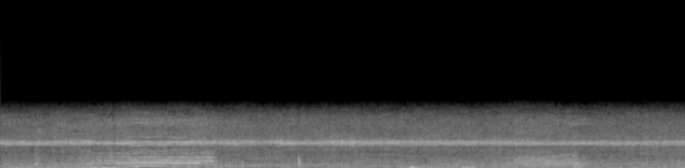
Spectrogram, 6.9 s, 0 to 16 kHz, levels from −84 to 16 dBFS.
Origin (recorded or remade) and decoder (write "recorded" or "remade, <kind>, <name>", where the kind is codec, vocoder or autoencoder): remade, codec, SNAC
